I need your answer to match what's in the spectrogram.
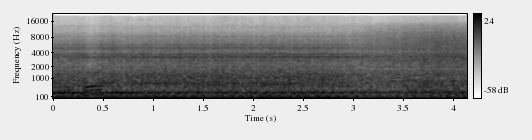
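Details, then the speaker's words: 2019 Mercedes GLC63 S Edition 1, M177 4.0L V8, 59,000 miles, after spark plug and injector replacement for misfires and fuel pressure code: smooth, even burble at steady idle, no skips or stumbles; fault counter clean, fixed. "Okay, I do have the engine idling, and this is the fault counter going, and everything looks good."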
